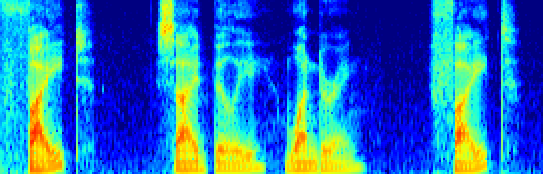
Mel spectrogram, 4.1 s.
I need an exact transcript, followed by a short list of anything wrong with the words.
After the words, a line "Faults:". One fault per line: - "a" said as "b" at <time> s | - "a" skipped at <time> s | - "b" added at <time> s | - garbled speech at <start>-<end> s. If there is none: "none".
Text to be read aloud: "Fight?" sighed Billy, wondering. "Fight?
"Fight?" sighed Billy, wondering. "Fight?
Faults:
none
